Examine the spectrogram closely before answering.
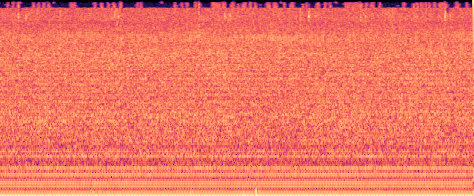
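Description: Steady low electrical hum with a stack of constant overtones at an unchanging level, with a faint click or two of a computer mouse.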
